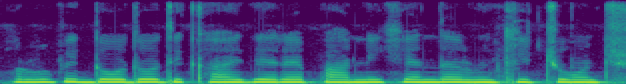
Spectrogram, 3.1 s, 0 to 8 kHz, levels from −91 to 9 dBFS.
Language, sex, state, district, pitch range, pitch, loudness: Hindi, female, Haryana, Jhajjar, 230-235 Hz, 235 Hz, -9 LUFS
